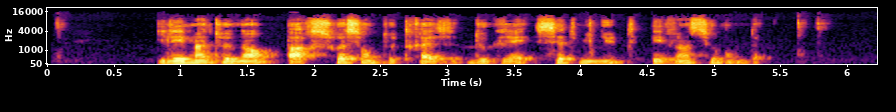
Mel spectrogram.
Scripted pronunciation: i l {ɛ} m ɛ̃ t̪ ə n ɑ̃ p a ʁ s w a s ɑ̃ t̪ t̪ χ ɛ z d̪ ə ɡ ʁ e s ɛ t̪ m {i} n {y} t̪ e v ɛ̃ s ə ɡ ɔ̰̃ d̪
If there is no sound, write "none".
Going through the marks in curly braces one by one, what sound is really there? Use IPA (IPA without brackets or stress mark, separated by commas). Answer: ɛ, i, y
